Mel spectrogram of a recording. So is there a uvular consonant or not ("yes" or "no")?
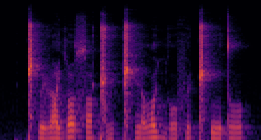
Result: no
